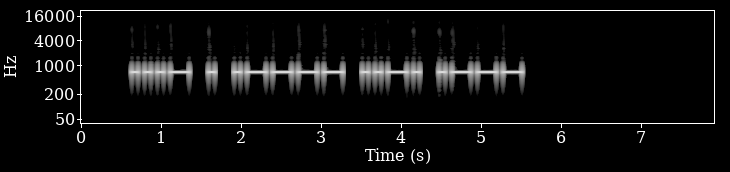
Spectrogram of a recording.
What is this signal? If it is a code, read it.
Morse code, heard as a keyed tone, about 15 wpm, 700 Hz. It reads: VE1FJ
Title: DXCC-100 Call Signs - 5 Characters - 15wpm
